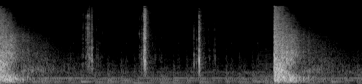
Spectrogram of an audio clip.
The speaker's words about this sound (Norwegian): kaster seg ned bak ei gran mellom kraftstasjonen og huset. Han sikter og skyter en rekke skudd.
